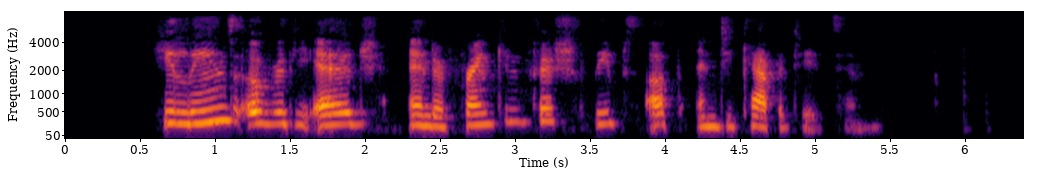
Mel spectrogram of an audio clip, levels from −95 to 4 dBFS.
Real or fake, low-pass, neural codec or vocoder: real; 7.2 kHz; none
